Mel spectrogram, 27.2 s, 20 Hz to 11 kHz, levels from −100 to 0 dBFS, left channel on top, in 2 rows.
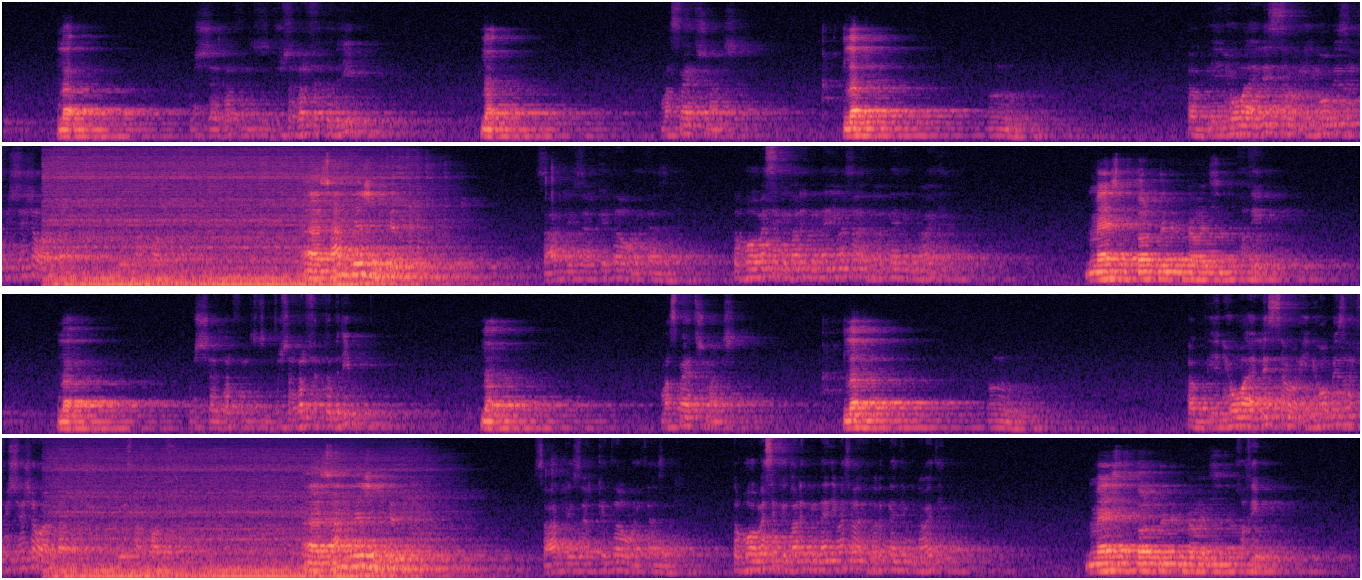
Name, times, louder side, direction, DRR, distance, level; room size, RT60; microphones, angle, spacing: voice 1, 1.9-3.5 4.8-5.0 6.6-7.3 9.9-10.2 11.9-15.3 19.0-20.3 20.9-23.0 25.9-26.2, right 2 dB, 40° right, 1 dB, 2.0 m, -36 dB
Idling, 14.0-18.2, equal, 45° left, 2.9 m, -32 dB
voice 2, 16.6-17.6 24.4-25.7, left 1 dB, 20° left, 0 dB, 2.1 m, -24 dB
20.0 x 13.0 x 5.5 m, 2.1 s
head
